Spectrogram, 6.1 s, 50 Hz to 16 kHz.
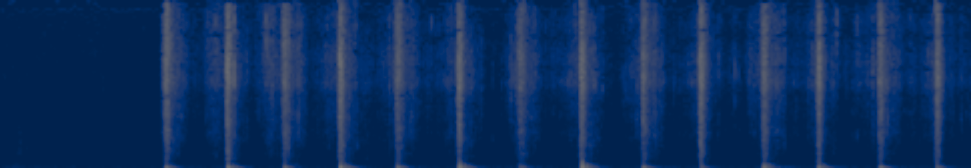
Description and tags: Steps of a Man in Leafs v2
Just someone stepping over leafs
Leafs, Walking, Field-Recording, Foley, Footsteps, Walk, Steps, grass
